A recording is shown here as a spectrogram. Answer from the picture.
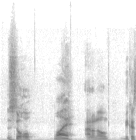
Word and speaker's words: Zorro: Thank you, Zorro. Oh, exactly, but it's actually pronounced Zorro.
